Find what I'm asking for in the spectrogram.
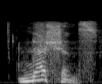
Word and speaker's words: nescience: Nescience is N-E-S-C-I-E-N-C-E. Nescience.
